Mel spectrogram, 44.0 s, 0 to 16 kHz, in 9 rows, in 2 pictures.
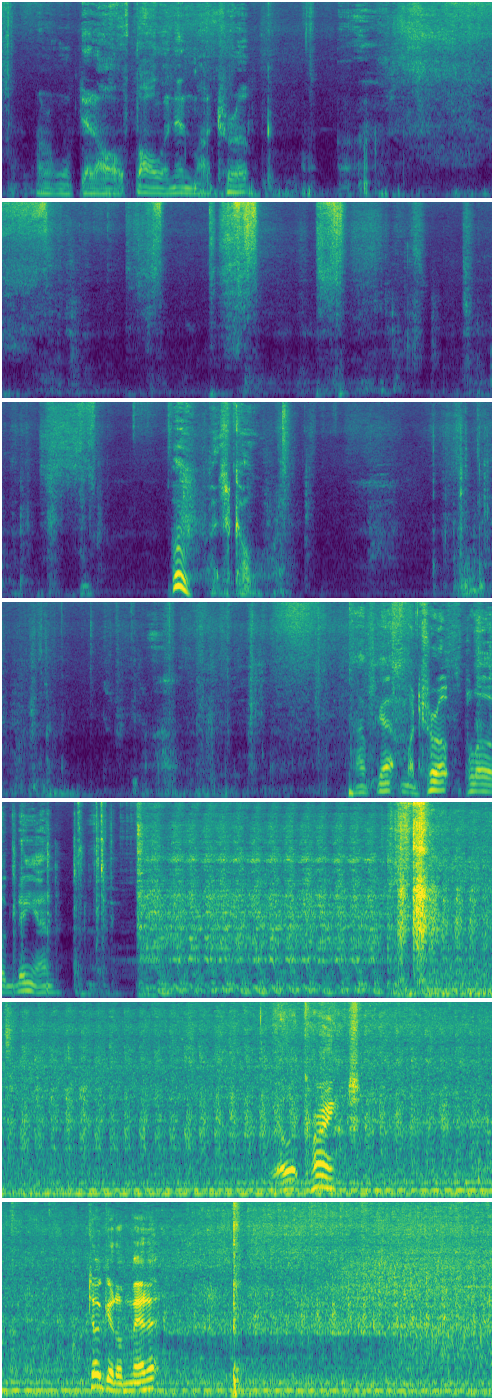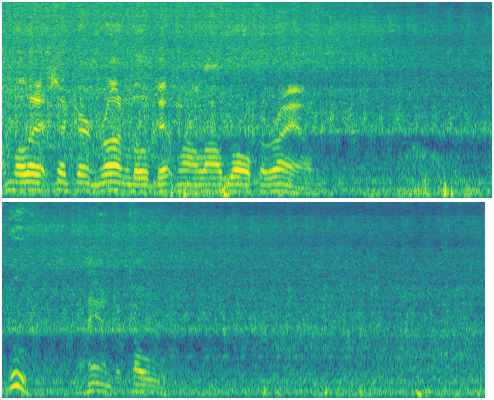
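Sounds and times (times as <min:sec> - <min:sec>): truck engine cranking: 0:20.9 - 0:44.0
truck engine idling: 0:21.0 - 0:44.0.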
